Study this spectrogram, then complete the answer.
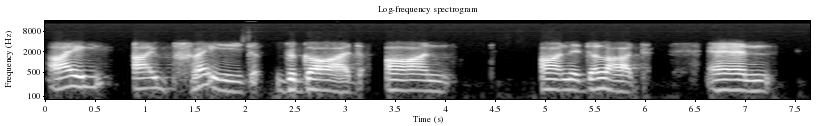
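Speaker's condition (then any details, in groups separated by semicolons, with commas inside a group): Cerebral palsy; later learned to walk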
